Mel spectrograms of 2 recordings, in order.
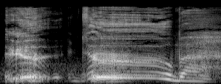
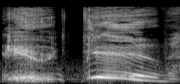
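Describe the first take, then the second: First: Word pushed out on a burp. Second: Burping the words. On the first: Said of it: "not doing good on the YouTube today". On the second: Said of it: "Oh man, it failed". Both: Real, not acted.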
